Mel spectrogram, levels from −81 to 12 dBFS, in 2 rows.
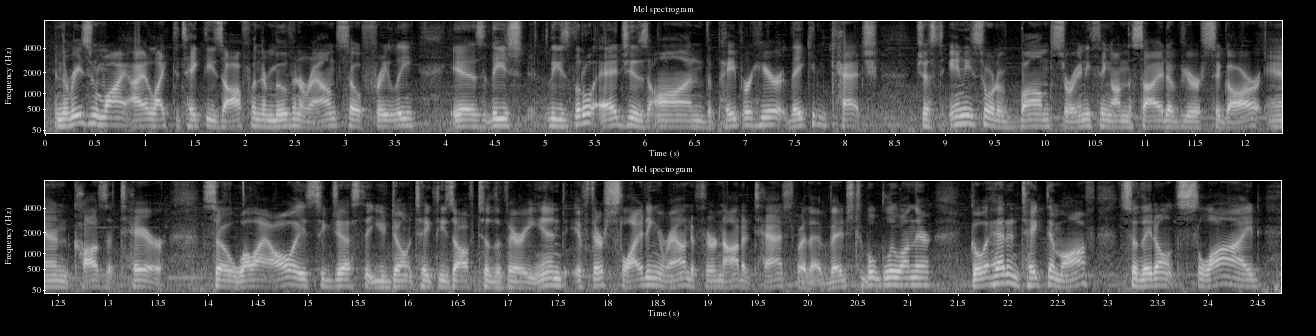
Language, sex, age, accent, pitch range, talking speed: English, male, 30-49, American, 120-145 Hz, 205 wpm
